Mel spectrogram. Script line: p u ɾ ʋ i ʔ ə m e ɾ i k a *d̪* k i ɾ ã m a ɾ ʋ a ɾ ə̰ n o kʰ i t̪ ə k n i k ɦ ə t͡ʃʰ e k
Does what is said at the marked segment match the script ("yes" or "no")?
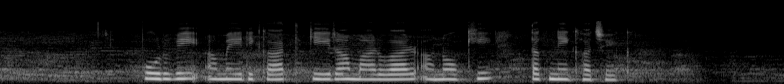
no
